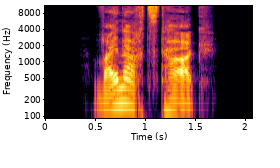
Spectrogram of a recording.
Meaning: 1. one of the Twelve Days of Christmas 2. Christmas Day
- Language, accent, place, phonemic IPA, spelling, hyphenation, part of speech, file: German, Germany, Berlin, /ˈvaɪ̯naxt͡sˌtaːk/, Weihnachtstag, Weih‧nachts‧tag, noun, De-Weihnachtstag.ogg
